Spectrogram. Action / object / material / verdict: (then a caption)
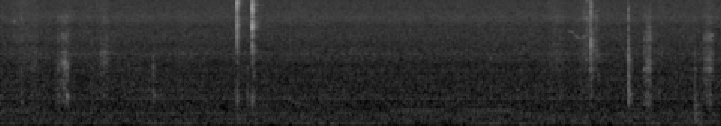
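tap / plastic mechanical keyboard with round metal-rimmed keycaps / plastic / none. Fingertips at the left edge of a white plastic mechanical keyboard with round chrome-rimmed keycaps press keys sparsely. Short, sharp, bright clicks come at scattered intervals and die away almost instantly. Beneath them sits a quiet, steady low background hum.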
